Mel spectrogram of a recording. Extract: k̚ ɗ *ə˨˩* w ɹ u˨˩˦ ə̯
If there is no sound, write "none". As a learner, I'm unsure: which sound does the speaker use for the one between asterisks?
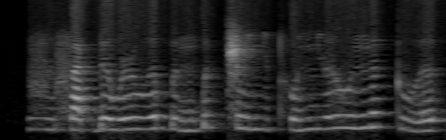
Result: ə˨˩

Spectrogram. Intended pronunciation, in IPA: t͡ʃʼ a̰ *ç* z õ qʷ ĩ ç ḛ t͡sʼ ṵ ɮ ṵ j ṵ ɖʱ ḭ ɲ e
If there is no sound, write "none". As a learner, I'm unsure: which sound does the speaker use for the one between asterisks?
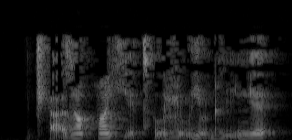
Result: none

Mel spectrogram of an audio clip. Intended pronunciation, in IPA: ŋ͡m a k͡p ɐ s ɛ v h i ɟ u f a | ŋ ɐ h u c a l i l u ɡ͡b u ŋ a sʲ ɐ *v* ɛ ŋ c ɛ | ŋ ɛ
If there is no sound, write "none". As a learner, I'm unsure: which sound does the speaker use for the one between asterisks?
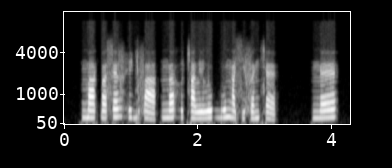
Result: f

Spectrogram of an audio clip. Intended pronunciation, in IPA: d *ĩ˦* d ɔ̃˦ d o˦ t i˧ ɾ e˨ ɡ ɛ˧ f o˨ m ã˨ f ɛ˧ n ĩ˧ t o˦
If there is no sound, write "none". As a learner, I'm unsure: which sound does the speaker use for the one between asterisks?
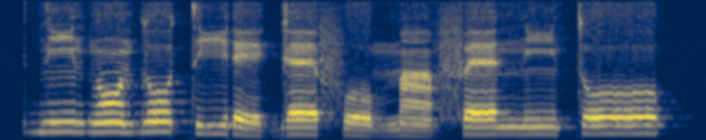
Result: ĩ˦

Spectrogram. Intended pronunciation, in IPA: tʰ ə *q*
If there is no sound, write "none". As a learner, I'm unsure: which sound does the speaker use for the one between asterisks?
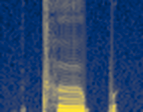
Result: p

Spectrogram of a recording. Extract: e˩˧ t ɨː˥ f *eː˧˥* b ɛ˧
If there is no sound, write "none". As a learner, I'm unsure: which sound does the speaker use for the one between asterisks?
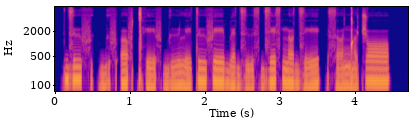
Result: eː˥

